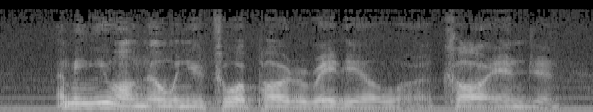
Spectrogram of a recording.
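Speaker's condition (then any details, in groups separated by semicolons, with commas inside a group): ALS; spitting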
